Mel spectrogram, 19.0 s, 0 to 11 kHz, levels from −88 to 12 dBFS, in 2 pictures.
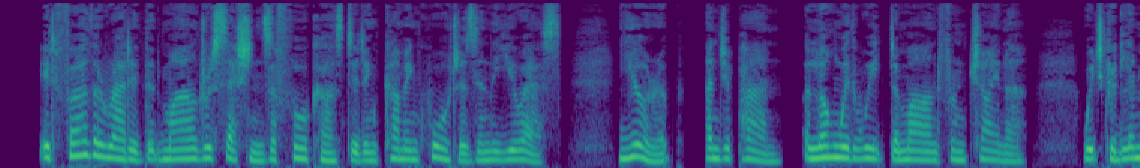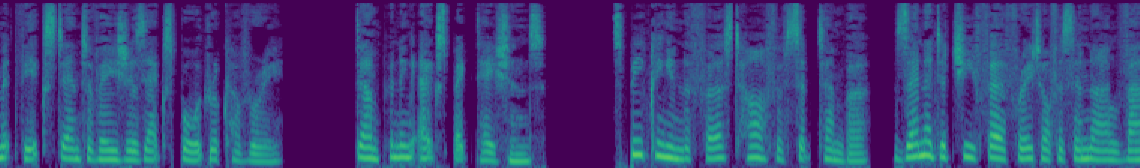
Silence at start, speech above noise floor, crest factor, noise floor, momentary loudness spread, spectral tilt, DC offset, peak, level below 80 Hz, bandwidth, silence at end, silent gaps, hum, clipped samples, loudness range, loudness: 0.35 s; over 67 dB; 16 dB; under -90 dBFS; 10 LU; -5 dB/octave; under 0.1%; -6 dBFS; -60 dBFS; 10.5 kHz; 0 s; 11.88-12.45 s, 14.07-14.61 s; none; under 0.1%; 3 LU; -24 LUFS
